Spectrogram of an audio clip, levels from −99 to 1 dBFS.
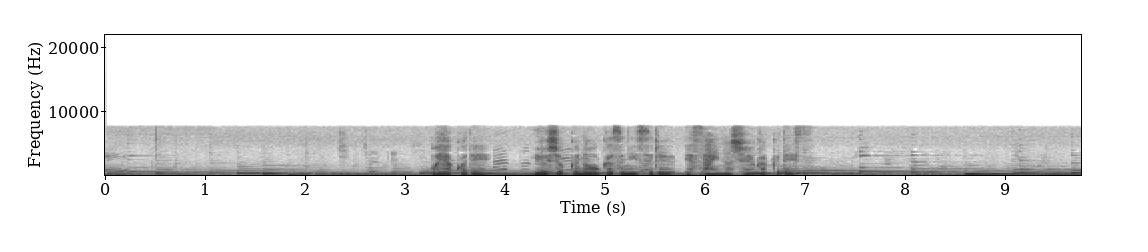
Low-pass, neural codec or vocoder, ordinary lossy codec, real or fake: none; none; none; real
